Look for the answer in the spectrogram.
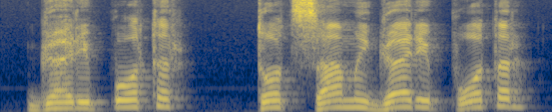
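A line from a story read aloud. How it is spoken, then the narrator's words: Delighted exclamation. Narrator (Russian): с восторгом воскликнул Драко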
